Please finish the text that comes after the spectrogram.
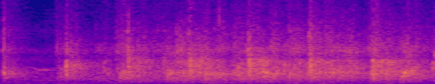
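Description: A congregation at a Tamil Christian church service claps its hands, giving a fairly quiet run of distinct, rhythmic claps that rise and fall together over a couple of seconds.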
